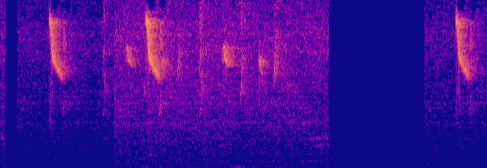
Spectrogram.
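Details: Gilt-edged tanager singing in nature: very high, thin, sharply descending notes, several in quick succession, then a pause and another single high note, over faint background hiss.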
